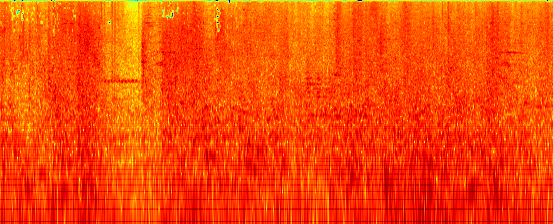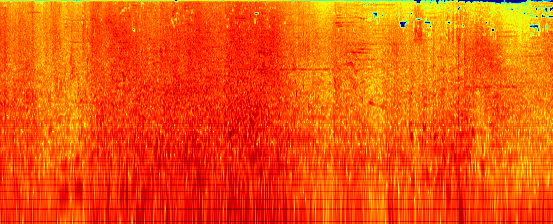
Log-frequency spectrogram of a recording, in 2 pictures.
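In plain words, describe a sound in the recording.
Heavy magical blasts boom again and again.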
